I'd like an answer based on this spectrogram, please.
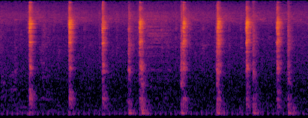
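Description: A run of sharp clicks or knocks, roughly one every half to three-quarters of a second and slightly uneven, over a faint steady background.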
